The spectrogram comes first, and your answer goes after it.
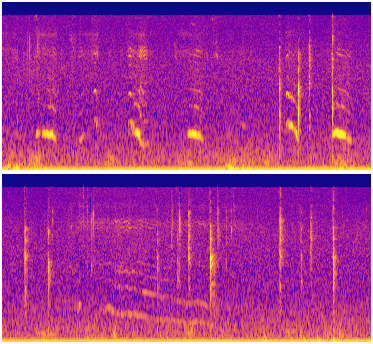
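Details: Three-week-old teething Staffordshire Bull Terrier puppies, awake after drinking milk, give soft, high whimpers and thin squeaks, some sliding downward in pitch.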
